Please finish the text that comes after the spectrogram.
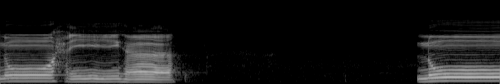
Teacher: Karena ada wawu mati sebelumnya dhammah. Makanya nunnya dibaca panjang. Suaranya memanjang nunnya. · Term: mad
